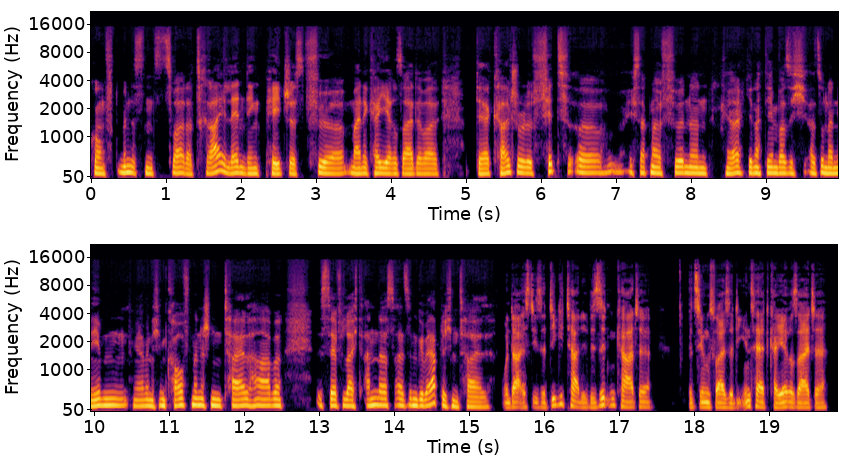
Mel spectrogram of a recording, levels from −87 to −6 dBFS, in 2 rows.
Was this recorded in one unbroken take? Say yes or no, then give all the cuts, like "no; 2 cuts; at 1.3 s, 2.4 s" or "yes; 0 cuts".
no; 1 cut; at 15.3 s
